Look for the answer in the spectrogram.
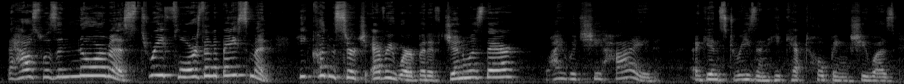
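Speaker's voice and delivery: steady read-aloud storytelling; story narration. A narrator's reading. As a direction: read the chapter to the class. Reads chapter aloud to students.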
